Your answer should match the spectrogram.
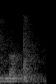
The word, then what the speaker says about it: Ханда: значит Ханда Хан но на бурятский манер и на монгольский манер произносится как Ханда а буквально Как перевести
